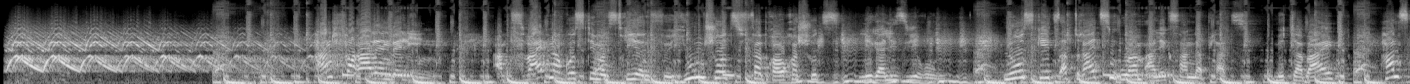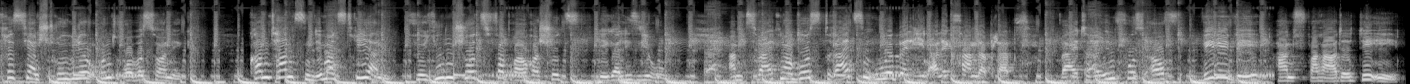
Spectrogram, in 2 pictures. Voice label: radio jingle; hanfparade 2008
